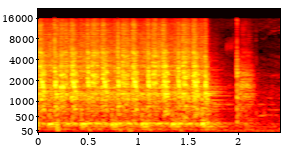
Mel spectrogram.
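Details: Motorcycle cranking with quick, even pulses for under two seconds; engine never catches before the starter stops, cranks but won't start.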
